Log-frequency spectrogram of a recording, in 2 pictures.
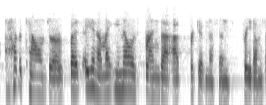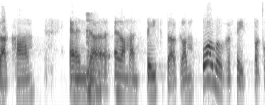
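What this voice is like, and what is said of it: New York accent. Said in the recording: “It's my New York accent.”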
